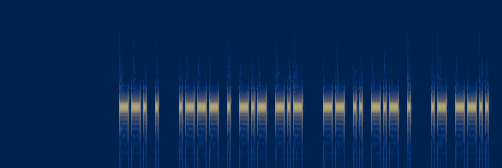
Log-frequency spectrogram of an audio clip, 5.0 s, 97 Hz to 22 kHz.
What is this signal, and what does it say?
Morse code, heard as a keyed tone, about 40 wpm, 700 Hz. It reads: GE JEKK MIKE AZ
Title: K1USN SST QSO Practice - 40wpm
